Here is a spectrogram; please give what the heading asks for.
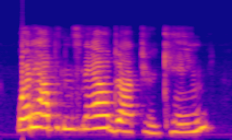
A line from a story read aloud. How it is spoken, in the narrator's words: a reporter called out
